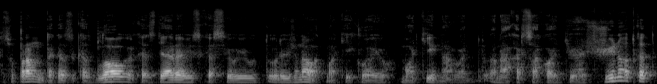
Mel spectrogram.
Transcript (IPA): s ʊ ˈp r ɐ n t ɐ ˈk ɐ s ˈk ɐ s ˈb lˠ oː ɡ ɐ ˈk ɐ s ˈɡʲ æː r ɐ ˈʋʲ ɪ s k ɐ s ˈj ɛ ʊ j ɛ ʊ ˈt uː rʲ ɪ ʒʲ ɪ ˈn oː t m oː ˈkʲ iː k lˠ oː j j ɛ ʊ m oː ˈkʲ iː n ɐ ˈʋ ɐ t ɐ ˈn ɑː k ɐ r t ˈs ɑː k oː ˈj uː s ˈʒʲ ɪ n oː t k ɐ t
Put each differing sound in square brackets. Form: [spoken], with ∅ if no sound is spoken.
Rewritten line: s ʊ ˈp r ɐ n t ɐ ˈk ɐ s ˈk ɐ s ˈb lˠ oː ɡ ɐ ˈk ɐ s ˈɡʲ æː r ɐ ˈʋʲ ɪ s k ɐ s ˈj ɛ ʊ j ɛ ʊ ˈt uː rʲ ɪ ʒʲ ɪ ˈn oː t m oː ˈkʲ iː k lˠ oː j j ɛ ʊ m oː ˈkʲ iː n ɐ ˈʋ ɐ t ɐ ˈn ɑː k ɐ r t ˈs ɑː k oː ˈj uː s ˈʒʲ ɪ n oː t k ɐ t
